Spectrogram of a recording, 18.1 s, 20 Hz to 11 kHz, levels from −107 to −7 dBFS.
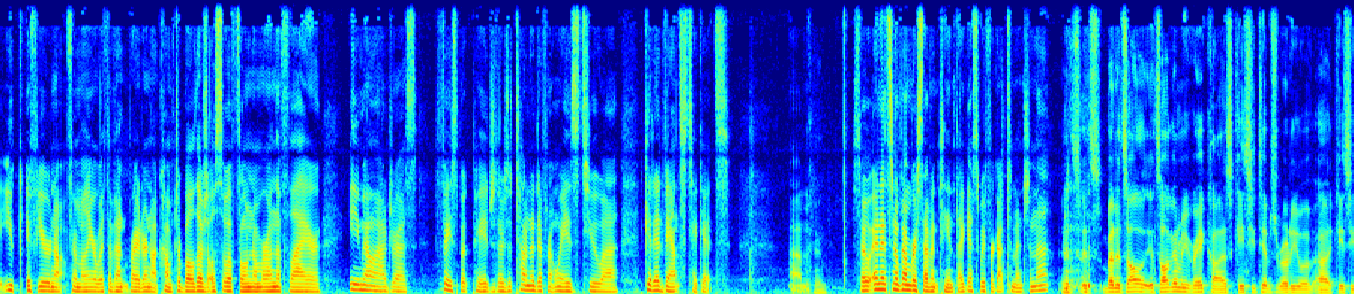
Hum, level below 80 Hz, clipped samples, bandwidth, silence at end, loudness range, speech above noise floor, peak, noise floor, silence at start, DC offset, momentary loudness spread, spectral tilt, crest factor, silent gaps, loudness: none; -62 dBFS; under 0.1%; 11 kHz; 0 s; 5 LU; 32 dB; -12 dBFS; -63 dBFS; 0 s; under 0.1%; 12 LU; -6.5 dB/octave; 20 dB; none; -32 LUFS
